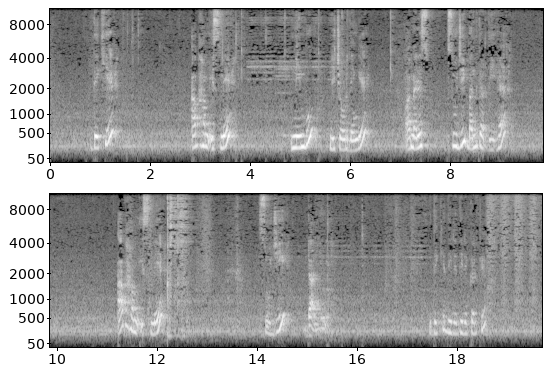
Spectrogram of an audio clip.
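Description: Soup simmers gently in a pan.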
